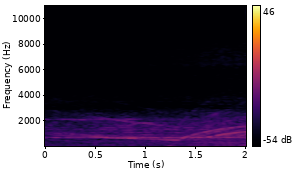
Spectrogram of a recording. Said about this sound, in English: We heard a loud siren.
